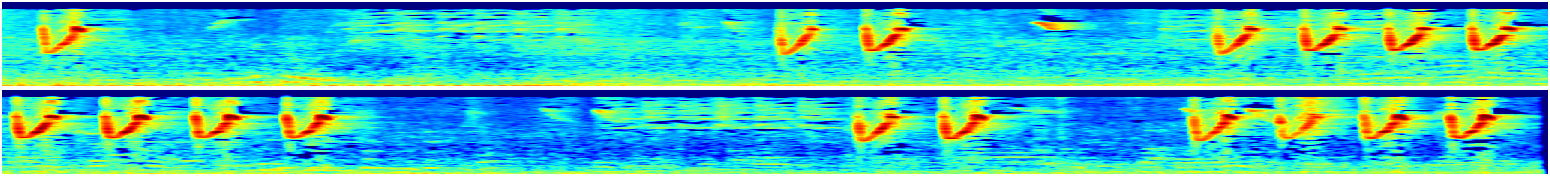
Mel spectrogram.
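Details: Bar-winged prinia gacor song for training kept birds: irregular bursts of sharp descending chirps, a couple of isolated notes, then a run of seven and later a group of five, with faint background chatter.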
